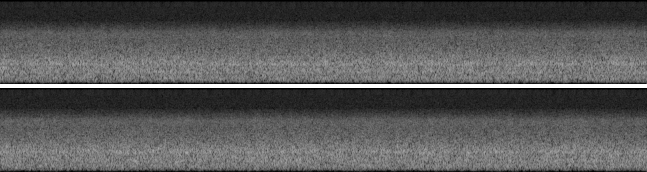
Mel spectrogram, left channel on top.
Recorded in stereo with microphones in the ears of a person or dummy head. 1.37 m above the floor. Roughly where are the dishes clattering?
No dishes clattering in this recording.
